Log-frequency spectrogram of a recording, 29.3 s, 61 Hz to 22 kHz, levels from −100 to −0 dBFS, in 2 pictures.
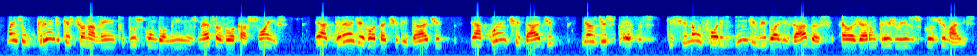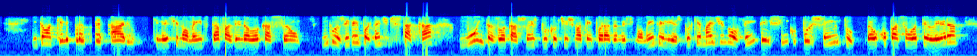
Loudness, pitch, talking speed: -17 LUFS, 300 Hz, 120 wpm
